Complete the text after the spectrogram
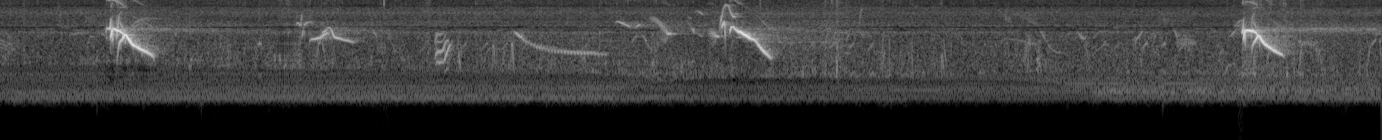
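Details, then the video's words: A Pearly-bellied Seedeater (caboclinho-branco, Sporophila pileata) gives loud, high, sharply falling whistled notes about every three seconds, with soft twittering chirps between them against a quiet background. "O Canto do Caboclinho Branco - Sporophila Pileata - Pearly-bellied Seedeater"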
